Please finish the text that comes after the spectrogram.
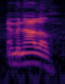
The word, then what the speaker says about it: Emenalo: How do you pronounce his last name? Emenalo.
